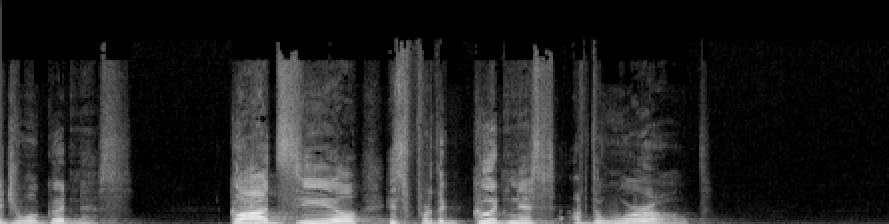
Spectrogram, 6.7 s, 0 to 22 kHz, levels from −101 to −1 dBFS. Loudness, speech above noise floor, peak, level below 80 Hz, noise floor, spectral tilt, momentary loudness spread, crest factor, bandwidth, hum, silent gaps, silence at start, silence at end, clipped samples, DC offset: -20 LUFS; 59 dB; 0 dBFS; -60 dBFS; -79 dBFS; -6 dB/octave; 16 LU; 22 dB; 17 kHz; none; none; 0 s; 1.55 s; under 0.1%; under 0.1%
